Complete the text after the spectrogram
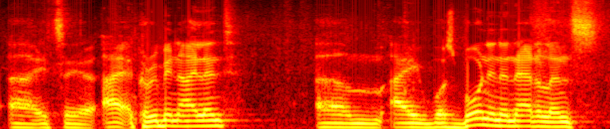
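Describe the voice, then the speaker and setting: A man from Curaçao giving an informal live talk as a guest speaker at an art exhibition. He speaks in a halting, conversational way and often restarts his sentences. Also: lowish voice, a little mellow.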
